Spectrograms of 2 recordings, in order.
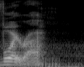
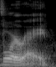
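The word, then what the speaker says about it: Voirrey: And 3 different podcasts pronounced it 3 different ways. Okay. So, last podcast on the left called her Voira. Okay. M called her Voiri because that's like phonetically how it looks. Okay. And Dark History said Voire. And he's actually English, so he probably is correct. Okay. So anyway, Voire.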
